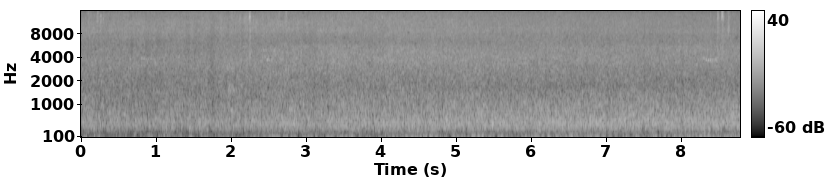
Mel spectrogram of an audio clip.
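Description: Steady rush of ocean surf, with wind rumbling on the microphone.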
